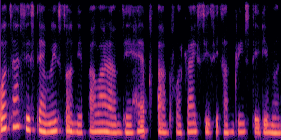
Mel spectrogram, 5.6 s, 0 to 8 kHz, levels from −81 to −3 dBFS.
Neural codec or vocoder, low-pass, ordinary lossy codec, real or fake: codec, 24 kHz, 6 kbps, HILCodec; 7.2 kHz; Opus, 16 kbps; fake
